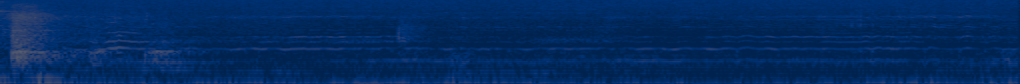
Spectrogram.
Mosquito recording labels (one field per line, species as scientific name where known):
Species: Anopheles arabiensis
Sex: female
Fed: unfed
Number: one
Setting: cup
